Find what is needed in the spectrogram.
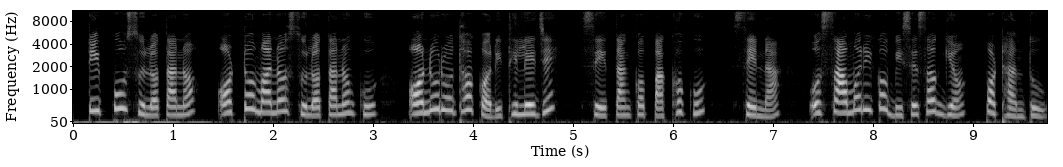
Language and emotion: Odia, neutral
